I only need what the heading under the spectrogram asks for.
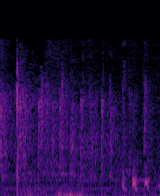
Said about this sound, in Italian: E anche la band, ovviamente. Ci mancherebbe. Un applauso, va bene, dai.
